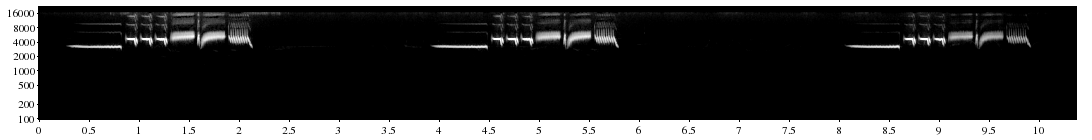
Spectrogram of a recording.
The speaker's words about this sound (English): So how is the song of a white-crowned sparrow different in the city? They sing generally at a higher frequency. They lop off the lower parts of their songs.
